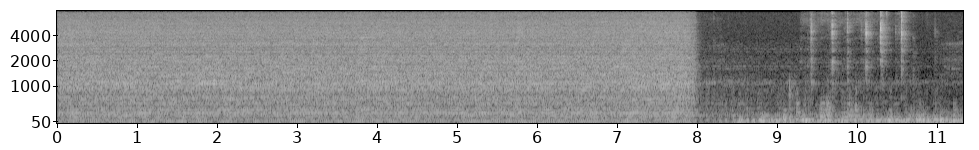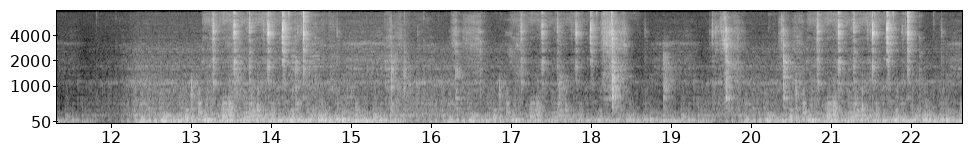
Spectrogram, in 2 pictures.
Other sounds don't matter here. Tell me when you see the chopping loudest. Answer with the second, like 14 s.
18 s.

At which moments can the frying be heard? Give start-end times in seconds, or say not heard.
not heard.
